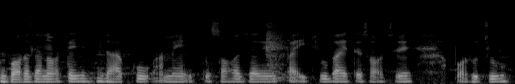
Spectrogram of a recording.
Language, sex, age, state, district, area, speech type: Odia, male, 18-30, Odisha, Jagatsinghpur, rural, spontaneous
